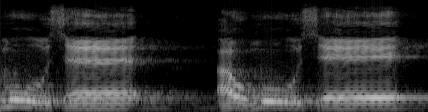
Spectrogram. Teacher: فموسى الكتاب وعيسى بن مريم والقرى التي إلى هذه لا إمالة فيها لأحد، ما فيها إلا الفتح، لأن الألف هنا منعدمة، فلما انعدمت الألف انعدمت الإمالة. فإذا وقفت على موسى الكتاب ووقفت على موسى فلا بد أن ترد الإمالة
